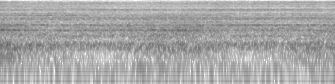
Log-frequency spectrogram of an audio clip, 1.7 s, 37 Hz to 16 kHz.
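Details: MerCruiser 3.7L (MCM 470) marine engine being traced for slow coolant loss, leak-down test on cylinder three: steady airy hiss, even small leak past intake valve heard through carburetor; normal sealing, compression and leak-down found no problems.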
